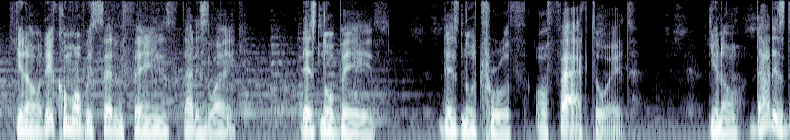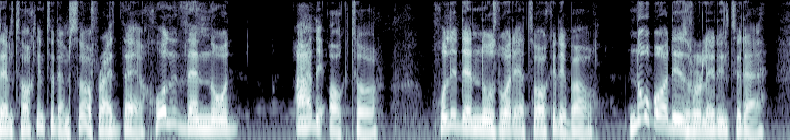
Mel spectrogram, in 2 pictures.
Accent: Nigeria; also born or lived in Jamaica; now in Canada; I was born in Nigeria

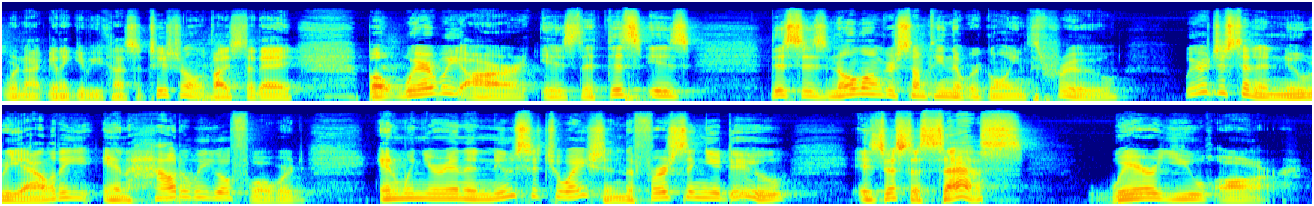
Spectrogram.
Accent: Lamont, Kansas, United States; I'm from Lamont, Kansas.

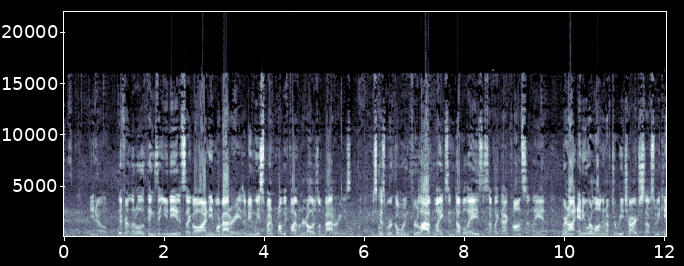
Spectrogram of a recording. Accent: London, Ontario, Canada; now in Las Vegas, United States; I'm from Canada originally, where Jay's from, in a town called London, Ontario, 2 hours southwest of Toronto

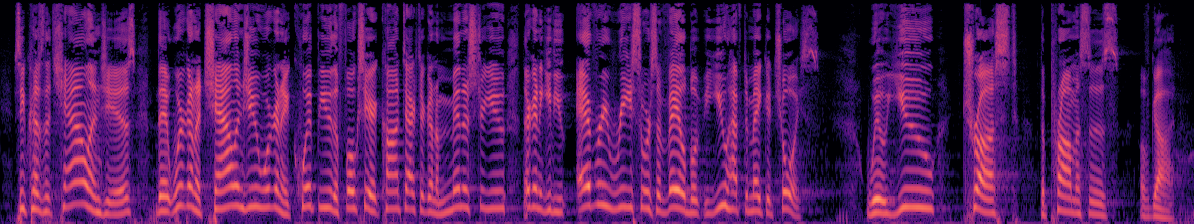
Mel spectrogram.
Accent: Oklahoma, United States; accent: Oklahoman; I spoke Oklahoman, and so English was not my native tongue

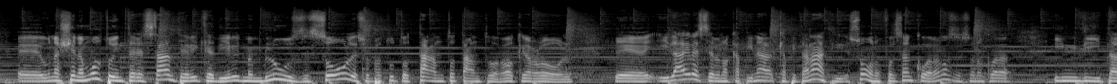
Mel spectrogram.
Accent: Emilia-Romagna, Italy; provengono dalla mia Romagna

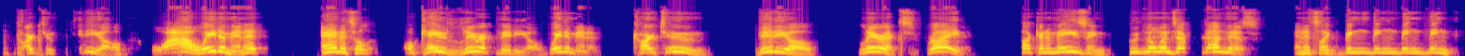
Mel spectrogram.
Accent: Canada; here I am in the USA. I'm a Canadian citizen.

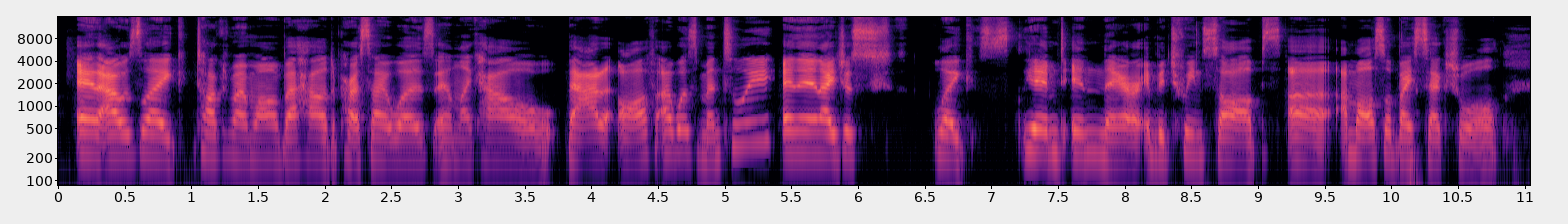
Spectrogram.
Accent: the South, United States; we grew up in the South

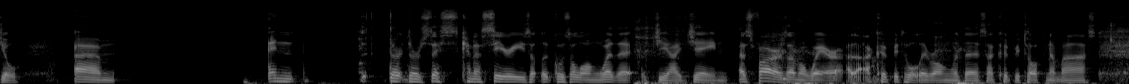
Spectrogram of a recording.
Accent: Scotland, United Kingdom; I'm not woman, but I am Scottish.

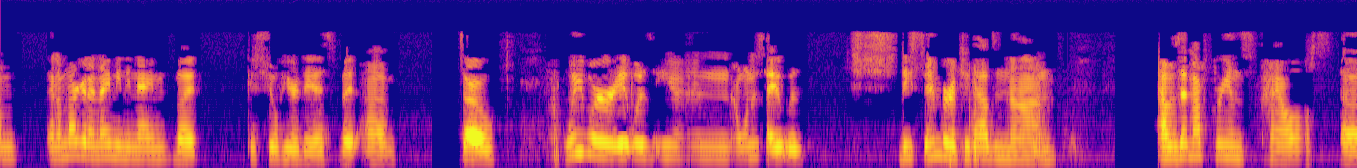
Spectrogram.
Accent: the South, United States; especially growing up in the South, like, I didn't necessarily feel like I fit in down here.

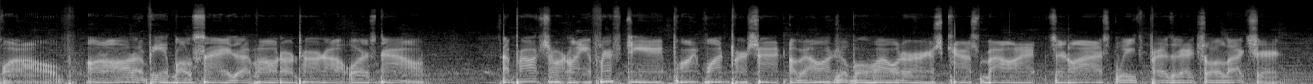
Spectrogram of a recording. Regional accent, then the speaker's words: New York, United States; accent: New York; You're not going to know. I'm from New York.

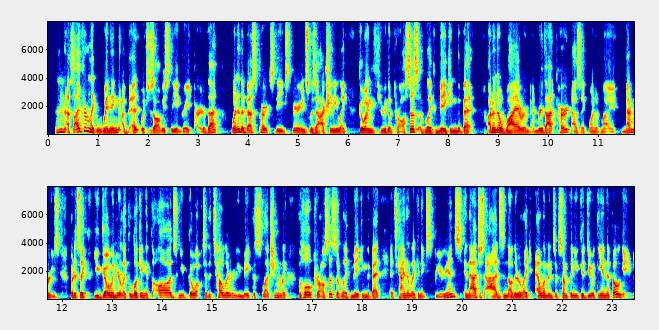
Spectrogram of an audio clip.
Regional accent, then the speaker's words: Canada; we're Canadian

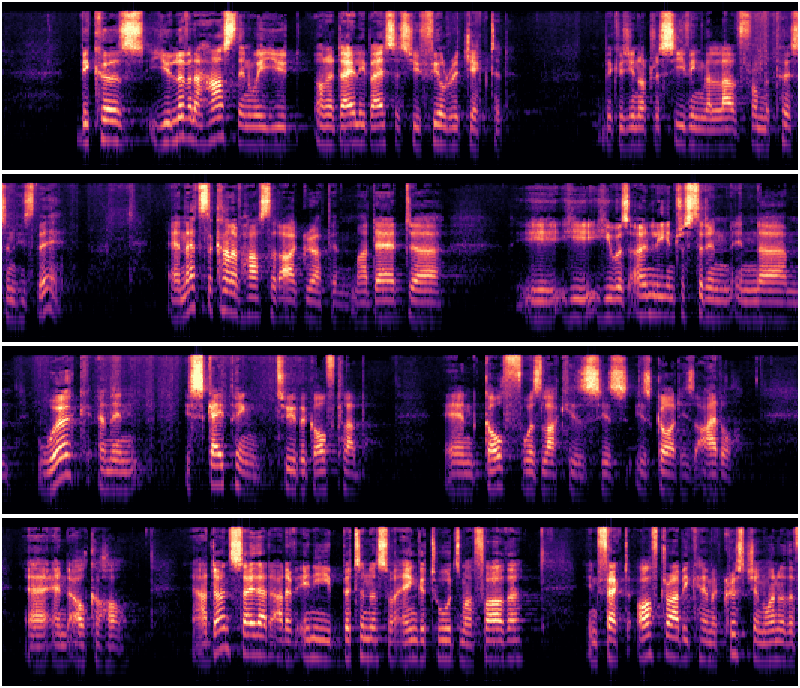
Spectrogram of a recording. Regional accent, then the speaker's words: Cape Town, Western Cape, South Africa; also born or lived in Pretoria / Wingate Park; I was born in Cape Town, and I was raised pretty much in Cape Town, a little bit in Pretoria and Wingate Park, but for the most part raised in Cape Town.

